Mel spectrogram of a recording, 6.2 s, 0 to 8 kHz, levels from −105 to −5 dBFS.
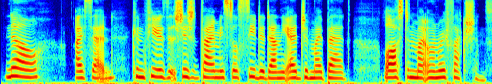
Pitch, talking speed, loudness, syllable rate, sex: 230 Hz, 215 wpm, -18 LUFS, 5.5 syllables/s, female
